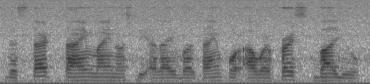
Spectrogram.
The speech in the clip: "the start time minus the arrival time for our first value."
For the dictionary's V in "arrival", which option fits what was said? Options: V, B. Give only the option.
B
